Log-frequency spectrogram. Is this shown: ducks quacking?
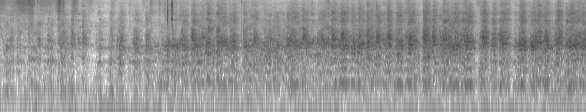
yes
